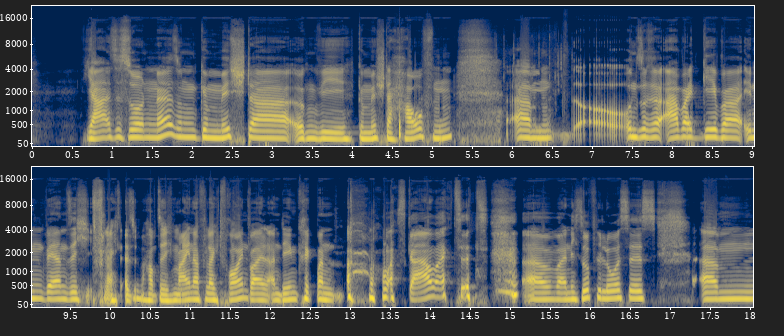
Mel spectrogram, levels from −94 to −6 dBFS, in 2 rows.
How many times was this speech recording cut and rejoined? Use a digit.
2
